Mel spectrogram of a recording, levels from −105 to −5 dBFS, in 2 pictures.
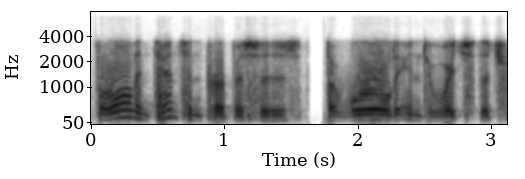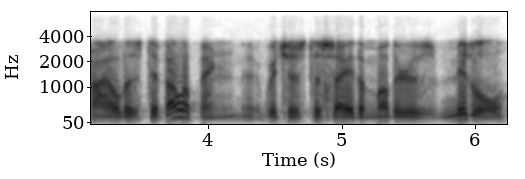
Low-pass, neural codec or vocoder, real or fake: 7.2 kHz; none; real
